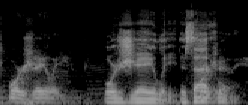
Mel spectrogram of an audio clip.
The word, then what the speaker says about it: Bourjaily: how do you how do you pronounce how do you properly say your last name it's borjaylee or Jaylee is that really yes where's that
